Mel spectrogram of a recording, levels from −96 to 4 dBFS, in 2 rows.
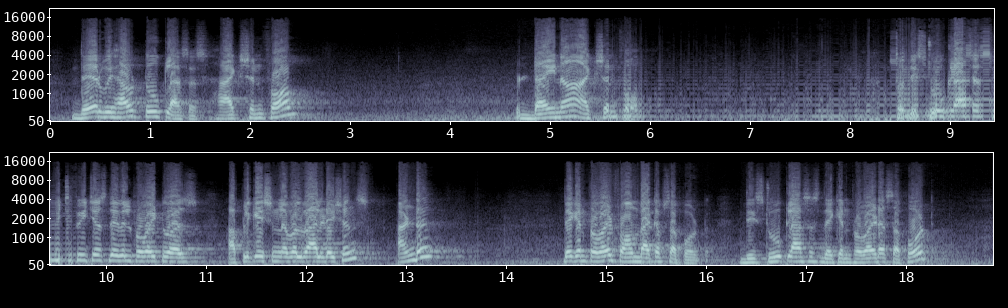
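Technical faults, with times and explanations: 5.58 to 9.71 s, robotic sound from repeated short buffers. The sound turns into a rigid, metallic buzz at 200 Hz that only loosely tracks what came before. The likely cause is fresh audio arriving too slowly, so playback kept looping the most recent short slice instead of waiting. A 200 Hz buzz fits a slice about 5 ms long. Roughly half of the span is such repeats, and the audio they replace is lost.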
